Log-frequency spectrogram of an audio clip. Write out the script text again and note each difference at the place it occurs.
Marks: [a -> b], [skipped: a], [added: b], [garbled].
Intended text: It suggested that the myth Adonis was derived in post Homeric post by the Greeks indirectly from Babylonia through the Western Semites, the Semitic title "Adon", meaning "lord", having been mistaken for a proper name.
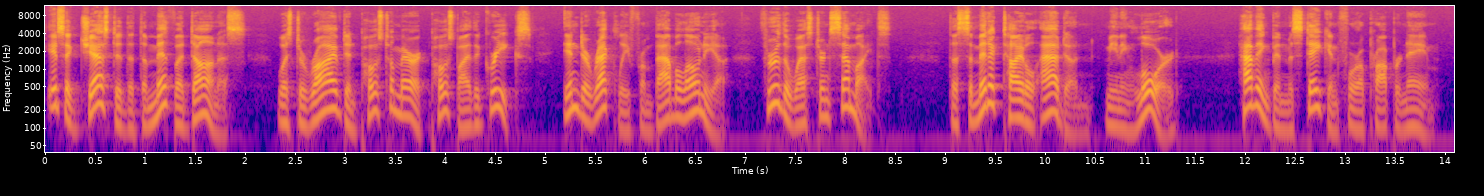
It suggested that the myth Adonis was derived in post Homeric post by the Greeks indirectly from Babylonia through the Western Semites, the Semitic title "Adon", meaning "lord", having been mistaken for a proper name.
